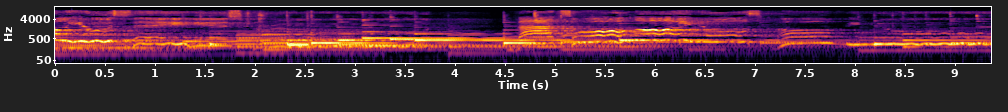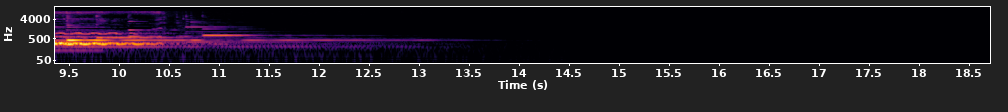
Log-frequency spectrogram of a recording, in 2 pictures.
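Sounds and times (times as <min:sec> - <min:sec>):
harp: 0:00.0 - 0:14.0.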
